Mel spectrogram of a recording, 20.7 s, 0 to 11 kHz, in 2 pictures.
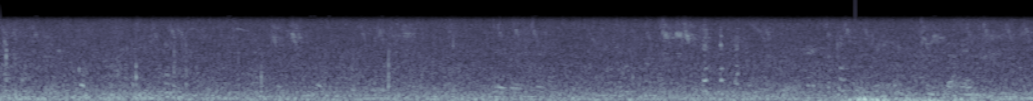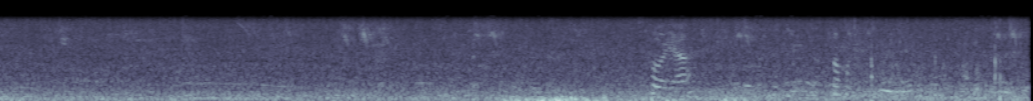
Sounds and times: Speech: 16.8s - 20.6s.

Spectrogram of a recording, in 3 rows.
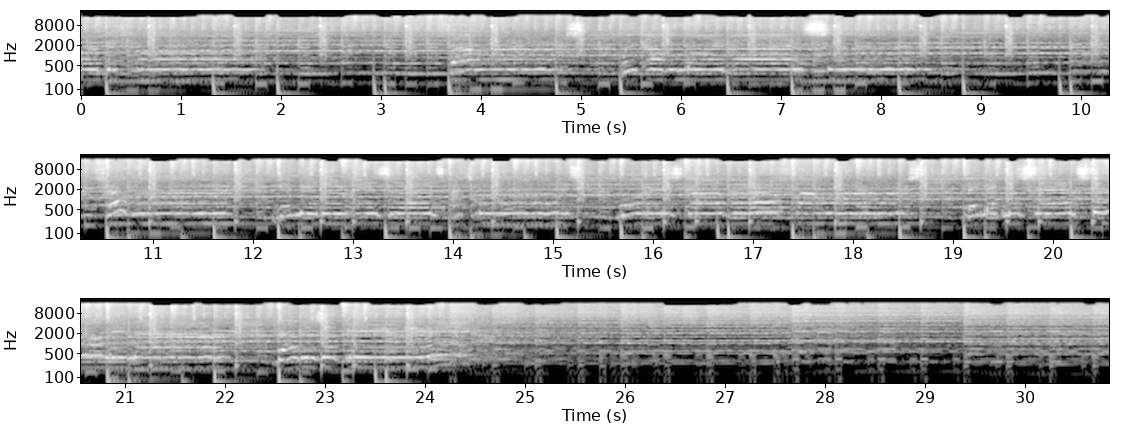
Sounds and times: Music: 0.0s - 30.8s.

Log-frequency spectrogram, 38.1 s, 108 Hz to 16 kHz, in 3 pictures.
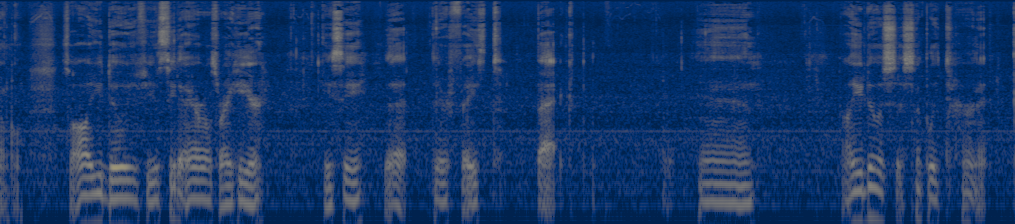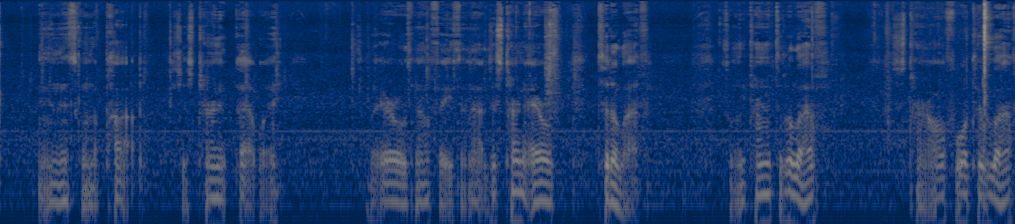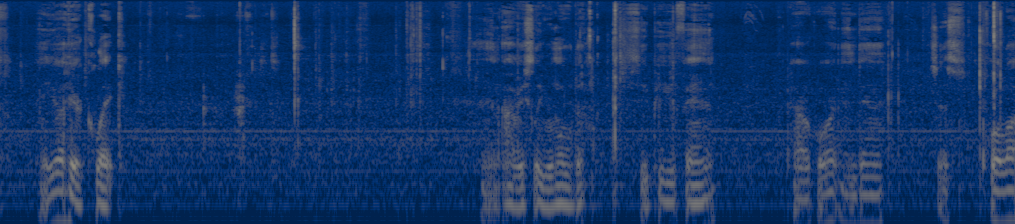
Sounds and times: Speech: 0.0s - 3.4s, 4.0s - 7.4s, 8.7s - 9.6s, 10.5s - 12.4s, 13.2s - 16.3s, 17.2s - 20.9s, 21.7s - 23.1s, 23.8s - 27.0s, 31.4s - 34.4s, 35.2s - 38.0s.

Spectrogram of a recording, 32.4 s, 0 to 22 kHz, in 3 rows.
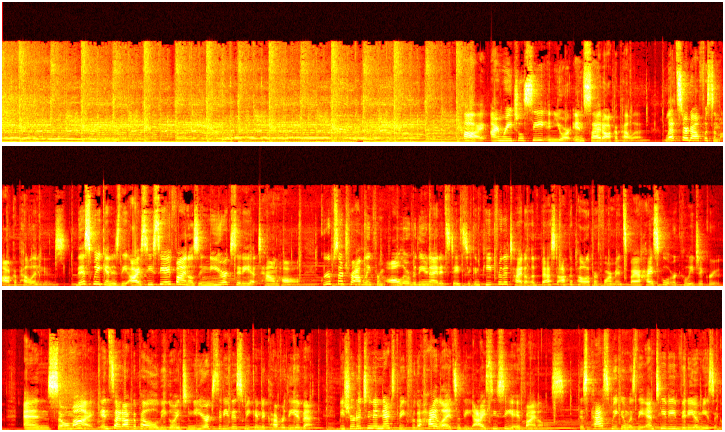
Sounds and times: Music: 0.0s - 32.4s
Speech: 7.0s - 32.4s.

